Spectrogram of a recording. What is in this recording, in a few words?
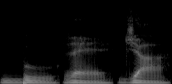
"bureja", concat syllables; Affixing experiment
